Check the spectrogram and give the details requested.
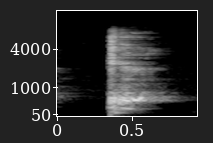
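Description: A single short, harsh cough burst from an adult woman, fading quickly into silence.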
